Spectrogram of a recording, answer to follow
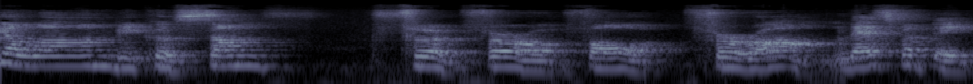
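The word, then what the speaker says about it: farang: people who aren't thai it's actually spelled f-e-r-a-n-g but because thai people can't sometimes can't pronounce us they call it they make it into an l and they say for long so some for long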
